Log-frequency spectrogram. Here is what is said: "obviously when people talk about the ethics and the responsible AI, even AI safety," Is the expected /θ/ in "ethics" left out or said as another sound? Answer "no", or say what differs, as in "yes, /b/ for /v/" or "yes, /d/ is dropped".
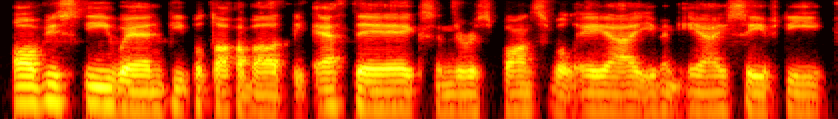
no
